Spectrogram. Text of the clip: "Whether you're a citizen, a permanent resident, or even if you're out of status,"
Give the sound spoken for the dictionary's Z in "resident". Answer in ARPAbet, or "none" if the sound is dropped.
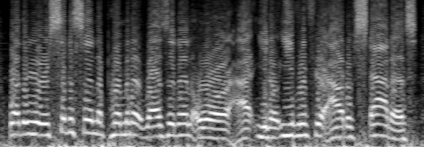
Z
